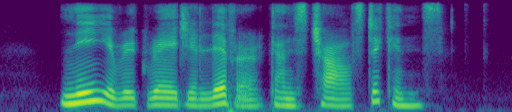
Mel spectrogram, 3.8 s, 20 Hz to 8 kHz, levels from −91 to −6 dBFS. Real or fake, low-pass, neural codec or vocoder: fake; 7.2 kHz; autoencoder, 48 kHz, 32 numbers a frame, DAC-VAE, trained on Japanese speech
